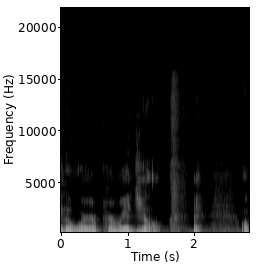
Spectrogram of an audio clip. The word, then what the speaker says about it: perejil: to say the word perejil or perejil, which is Spanish for parsley. For Creole-speaking Haitians, the R sounded was difficult to pronounce, and a slip of the tongue became a death sentence.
